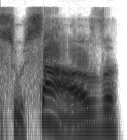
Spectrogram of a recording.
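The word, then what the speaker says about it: סוּסָיו: Unfortunately, it's pronounced all wackadoodle now. It used to be pronounced differently. It is susav, but the yod here tells you up, up, up, up.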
